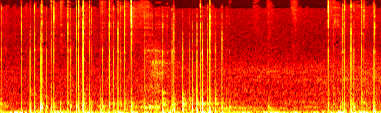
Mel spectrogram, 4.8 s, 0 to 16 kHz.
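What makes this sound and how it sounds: A solid carved dark wood dolphin figurine, about 30 cm long and resting on a glass table, is tapped and scratched with long red acrylic nails. Dense, quick, dry clicks with very short decay mix with soft scratching over a low, quiet bed, and the taps stay crisp and bright at their onsets.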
